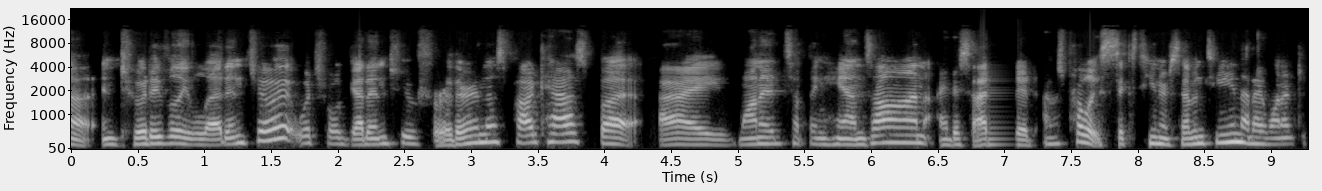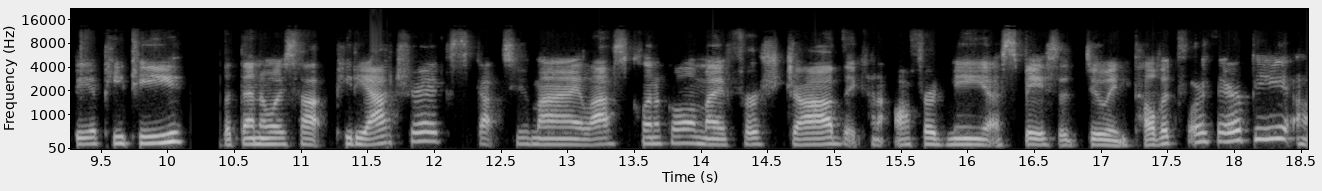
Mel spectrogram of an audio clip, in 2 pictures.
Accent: New Jersey, United States; I was from New Jersey, went to school in Ithaca, New York.

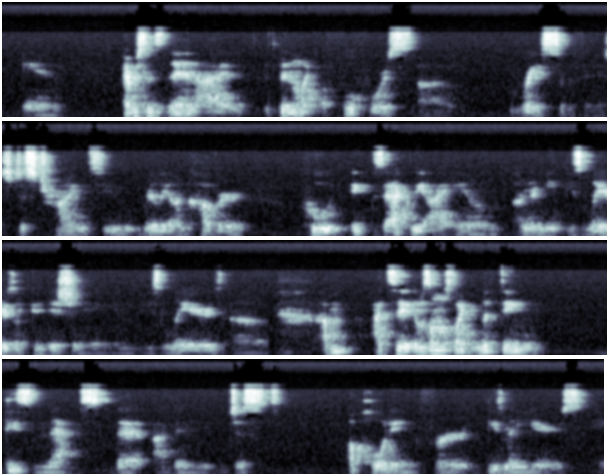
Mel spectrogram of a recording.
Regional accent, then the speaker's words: Virginia, United States; moved away as an adult; I'm originally from Virginia, and I was brought here through the military.

